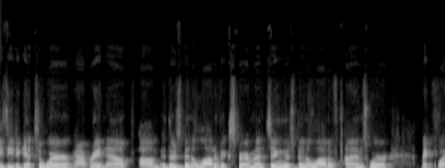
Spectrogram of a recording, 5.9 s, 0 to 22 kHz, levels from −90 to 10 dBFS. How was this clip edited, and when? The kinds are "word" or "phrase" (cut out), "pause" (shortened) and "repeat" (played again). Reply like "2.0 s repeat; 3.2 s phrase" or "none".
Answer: 0.9 s word; 1.7 s pause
